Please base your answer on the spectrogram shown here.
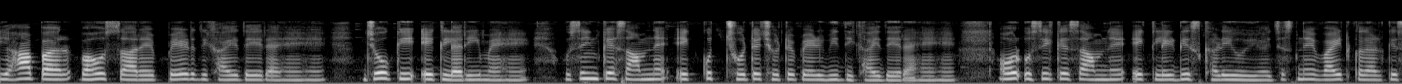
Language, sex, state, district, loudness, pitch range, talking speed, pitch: Hindi, female, Bihar, Purnia, -20 LUFS, 210-240 Hz, 175 wpm, 230 Hz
